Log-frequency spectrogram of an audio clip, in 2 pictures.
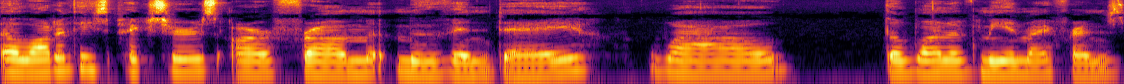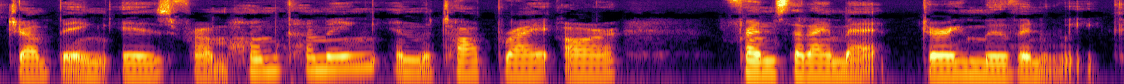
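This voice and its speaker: At a fairly slow pace, a woman with an American accent speaks at medium pitch in a dark, mellow tone, her intonation fairly even. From US West, northern California (Ukiah). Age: young. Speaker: college student. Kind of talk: class presentation.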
